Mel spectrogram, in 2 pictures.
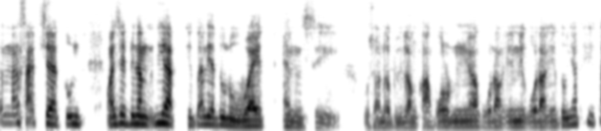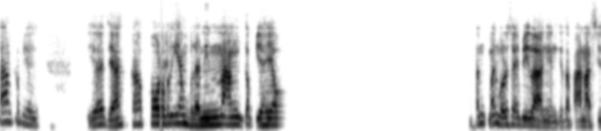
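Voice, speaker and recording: With no echo, a male preacher and online commentator delivers a casual direct-to-camera monologue. He is emphatic, dropping into low asides before rising to loud, insistent urging, and he often tags his lines with "ya kan?"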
